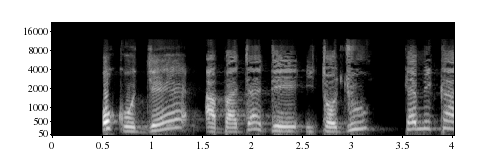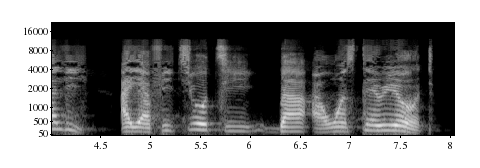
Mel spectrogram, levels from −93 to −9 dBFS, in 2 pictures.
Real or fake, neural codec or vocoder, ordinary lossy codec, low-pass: real; none; Opus, 16 kbps; 10.8 kHz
